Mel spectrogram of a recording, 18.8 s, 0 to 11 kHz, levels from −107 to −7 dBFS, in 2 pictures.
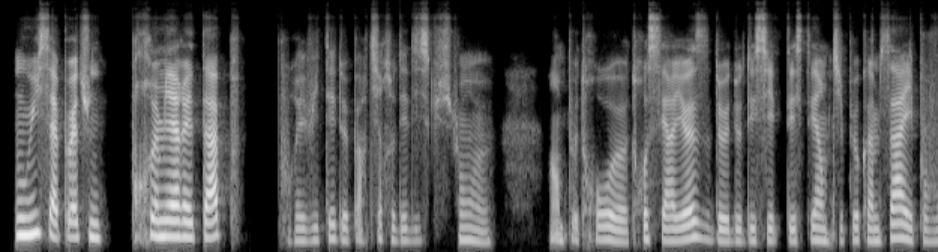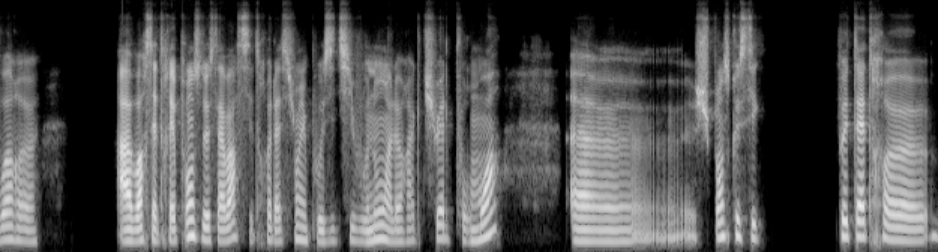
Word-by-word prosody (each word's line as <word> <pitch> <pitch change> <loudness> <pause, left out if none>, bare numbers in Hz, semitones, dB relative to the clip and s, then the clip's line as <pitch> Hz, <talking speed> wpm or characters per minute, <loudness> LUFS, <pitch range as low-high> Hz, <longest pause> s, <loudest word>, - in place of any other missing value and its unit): Oui, 230 +3 +7
ça 220 -6 +3
peut 200 - -2
être 200 0 +3
une 195 -2 -1 0.3
1re 210 -1 +4
étape, 200 +2 +3 0.4
pour 150 - -19
éviter 160 +3 -9
de 165 -3 -8
partir 175 +3 -10
sur 165 - -10
des 155 0 -9
discussions, 155 0 -8
heu, 140 - -18 0.6
un - - -7
peu - - -12
trop, 170 -1 -5
heu, 145 -1 -5
trop 175 - -6
sérieuses, 170 +3 -1
de 155 -2 -4
de 150 +1 -9
d'essayer 155 +1 -5
de - - -26
tester 155 +2 -7
un 160 -1 -2
petit 155 +1 -7
peu 160 +1 -8
comme 155 -1 -6
ça 190 +3 +1
et 170 - -2
pouvoir, 160 +3 -3
heu, 150 -1 -4 0.8
avoir 155 +2 +8
cette 155 - +1
réponse 200 +8 +3
de 165 - +2
savoir 160 0 +3
si - - -3
cette - - -9
relation 160 +2 -3
est 165 - -2
positive 150 0 -3
ou - - -2
non 175 +3 +1
à - - 0
l'heure 145 +1 -3
actuelle 175 +3 -3
pour 155 -2 -9
moi. 210 - +3 0.7
Heu, 150 -1 0 0.4
je 210 - +3
pense 200 +4 +2
que 220 - 0
c'est 190 -2 -2 0.7
peut-être, 205 -1 +3
heu, 155 -2 +2
165 Hz, 185 wpm, -25 LUFS, 150-190 Hz, 0.8 s, avoir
